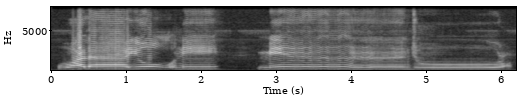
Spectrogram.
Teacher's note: یا کو غین کے ساتھ ملائیں گے، غین موٹے حروف میں سے ہے، غین کو موٹا پڑھیں گے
